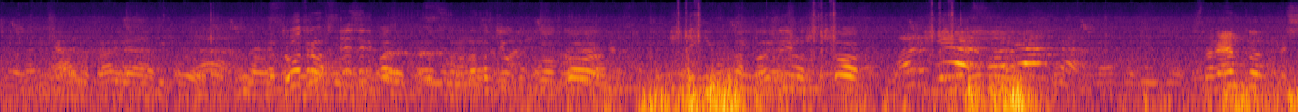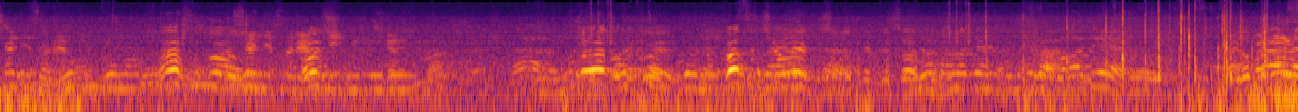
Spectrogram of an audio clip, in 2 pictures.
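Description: A young man speaks loudly outdoors, as if addressing a crowd.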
